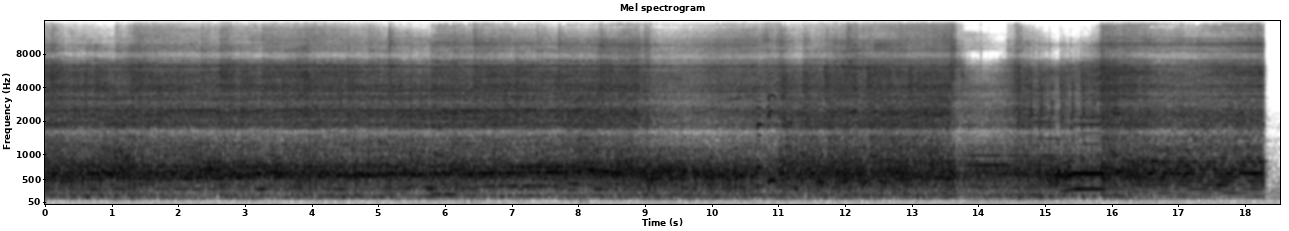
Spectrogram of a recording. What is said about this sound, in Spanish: Ustedes ahí escuchaban, es un gran y enorme tren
